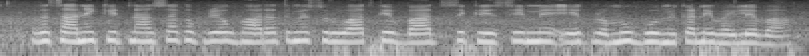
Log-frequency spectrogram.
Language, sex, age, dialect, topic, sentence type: Bhojpuri, female, 18-24, Southern / Standard, agriculture, statement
